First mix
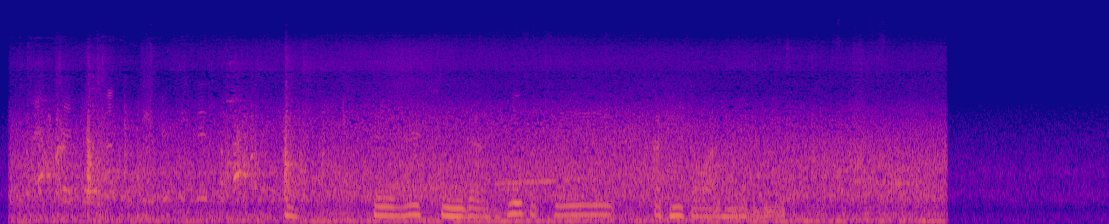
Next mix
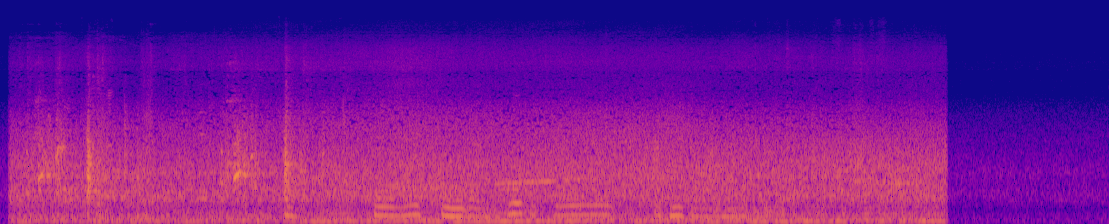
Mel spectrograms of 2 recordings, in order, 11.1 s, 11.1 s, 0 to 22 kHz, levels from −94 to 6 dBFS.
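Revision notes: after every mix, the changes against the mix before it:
background +6.0 dB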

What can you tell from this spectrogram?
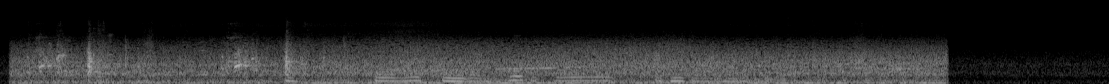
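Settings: master: add peaking EQ 9.7 kHz -6.5 dB 1.6 oct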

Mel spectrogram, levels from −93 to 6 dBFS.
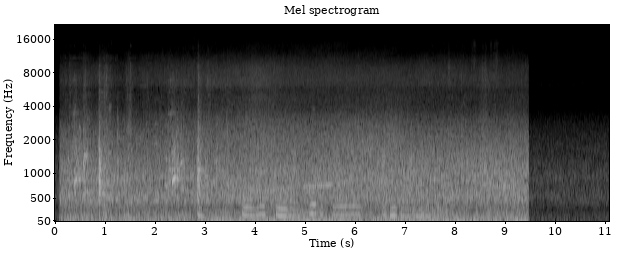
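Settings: master: add peaking EQ 9.7 kHz +6.5 dB 1.6 oct

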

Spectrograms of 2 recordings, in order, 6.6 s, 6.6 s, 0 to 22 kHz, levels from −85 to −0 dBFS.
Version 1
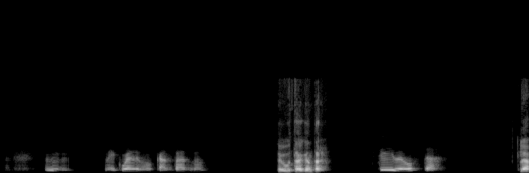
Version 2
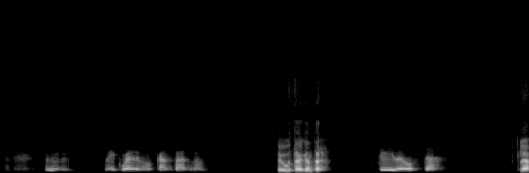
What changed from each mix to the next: master: add boxcar filter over 6 samples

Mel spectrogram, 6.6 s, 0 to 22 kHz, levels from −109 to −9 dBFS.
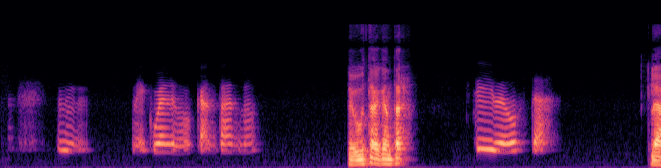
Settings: second voice: remove steep high-pass 390 Hz 36 dB/octave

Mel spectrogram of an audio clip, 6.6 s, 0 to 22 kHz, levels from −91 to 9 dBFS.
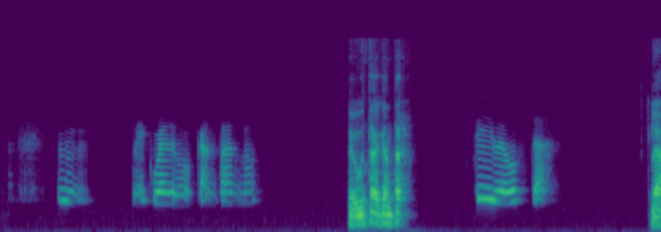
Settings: master: remove boxcar filter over 6 samples

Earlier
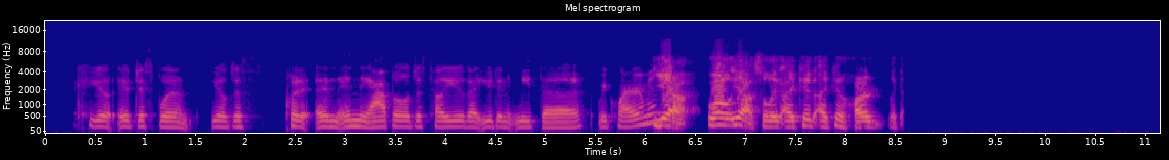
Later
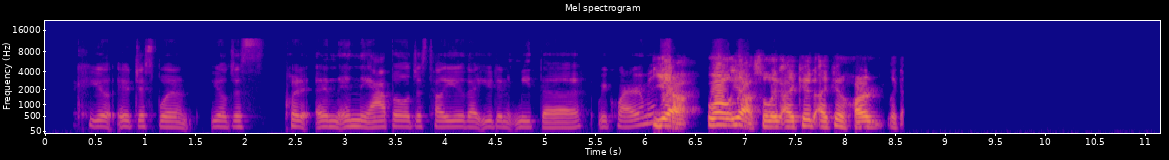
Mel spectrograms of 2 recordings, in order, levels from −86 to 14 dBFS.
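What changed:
first voice: remove low-pass 3.9 kHz 24 dB/octave; second voice +8.0 dB

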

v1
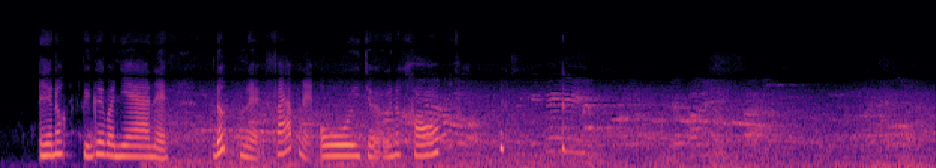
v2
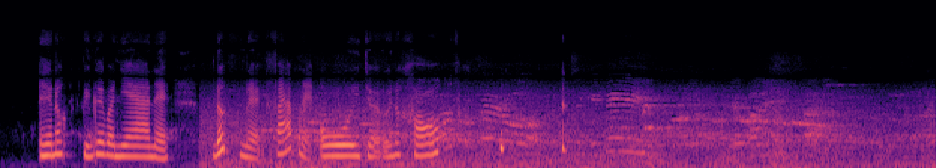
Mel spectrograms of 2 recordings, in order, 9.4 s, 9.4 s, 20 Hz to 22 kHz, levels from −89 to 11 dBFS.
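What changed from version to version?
second sound: entry +0.60 s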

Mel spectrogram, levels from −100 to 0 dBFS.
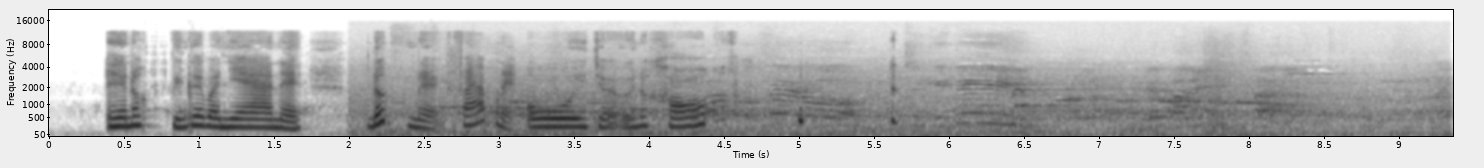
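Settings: master: remove boxcar filter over 11 samples

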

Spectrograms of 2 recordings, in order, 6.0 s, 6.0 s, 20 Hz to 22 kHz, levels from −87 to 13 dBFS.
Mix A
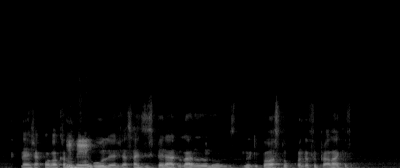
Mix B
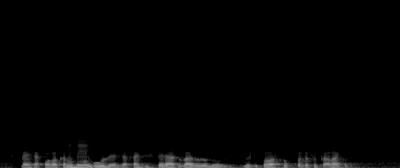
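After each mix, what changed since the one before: master: add low-pass 1.1 kHz 24 dB/octave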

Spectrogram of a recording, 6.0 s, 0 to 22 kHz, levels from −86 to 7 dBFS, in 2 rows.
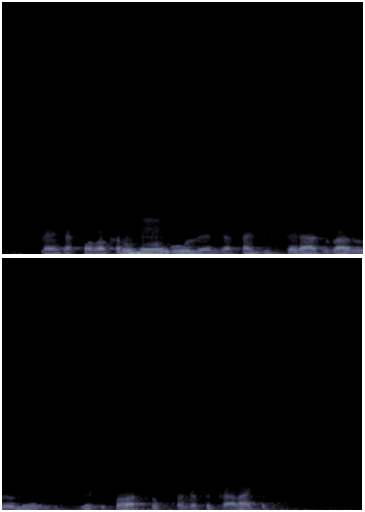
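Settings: first voice -8.5 dB; second voice -4.5 dB

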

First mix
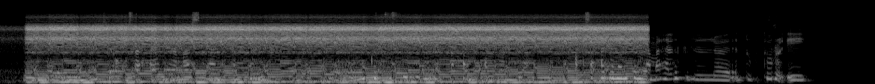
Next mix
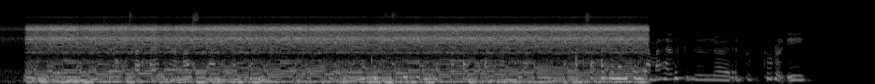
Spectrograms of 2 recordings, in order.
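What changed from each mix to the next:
master: add treble shelf 4.5 kHz -11 dB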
